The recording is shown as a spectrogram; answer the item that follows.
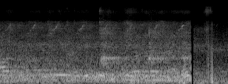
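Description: Crowd voices in a busy hall with birds calling over them, short high chirps repeating through the moment; the sound drops off abruptly near the end.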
